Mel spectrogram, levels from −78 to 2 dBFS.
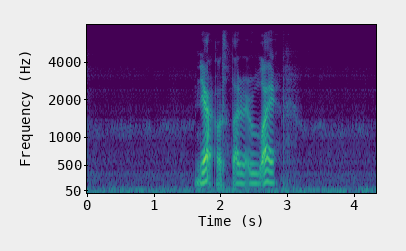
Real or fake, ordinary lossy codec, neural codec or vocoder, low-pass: fake; none; autoencoder, 22.05 kHz, a latent of 192 numbers a frame, VITS, trained on many speakers; 7.2 kHz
